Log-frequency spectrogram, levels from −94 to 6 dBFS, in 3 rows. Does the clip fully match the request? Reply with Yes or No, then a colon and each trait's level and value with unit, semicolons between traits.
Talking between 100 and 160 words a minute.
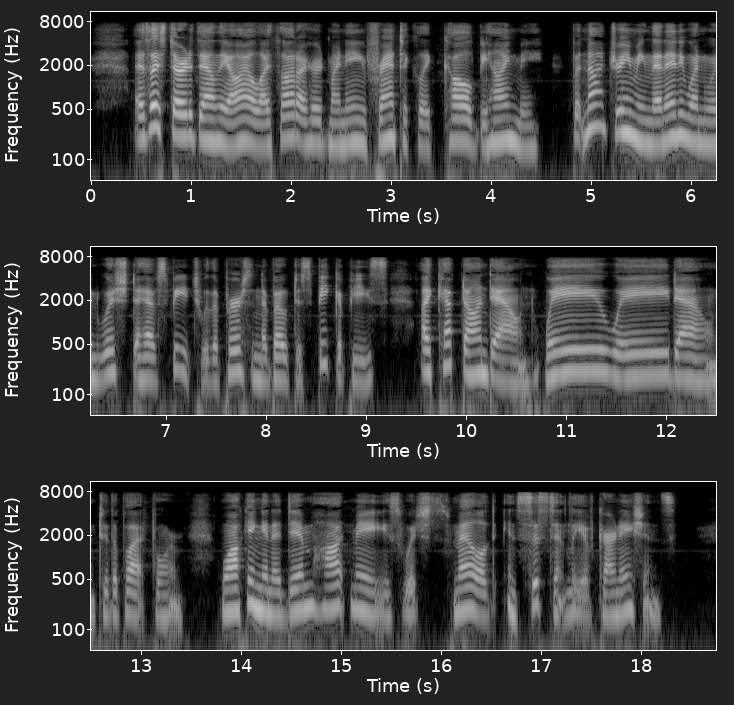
No: average, 180 wpm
